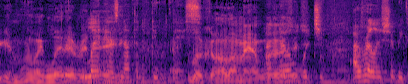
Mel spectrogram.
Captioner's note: none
